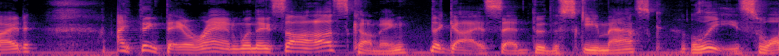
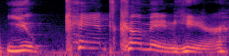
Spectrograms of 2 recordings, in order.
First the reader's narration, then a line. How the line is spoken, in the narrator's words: she shouted angrily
